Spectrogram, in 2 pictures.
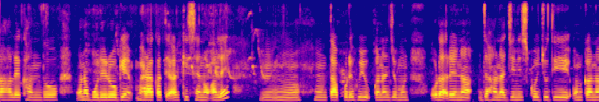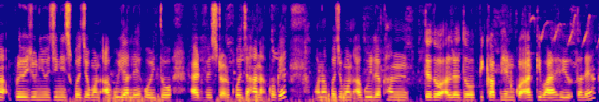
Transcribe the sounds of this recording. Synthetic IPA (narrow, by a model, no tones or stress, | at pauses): kaɦalɛkʰand̪ɔɔnabɔlɛɾɔɡɛbʱaɽakat̪ɛa̰ɾkisɛnɔʔalɛ | t̪apɔɽɛɦujuʔkanad͡ʒɛmɔnɔ̰ɽaʔɾɛnaʔd͡ʒaɦanaʔd͡ʒiniskɔd͡ʒud̪iɔ̰nkanaʔpɾɔjod͡ʒɔnijɔd͡ʒiniskɔd͡ʒɛmɔna̰ɡujalɛɦɔjt̪ɔɛɖbɛsʈa̰ɾkɔd͡ʒaɦana̰ʔkɔɡɛɔnakɔd͡ʒɛmɔna̰ɡujlɛkʰant̪ɛd̪ɔa̰lɛd̪ɔpikap̚bʱɛnkɔ̰ʔa̰ɾkibʱaɽajɦujuʔt̪alɛa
